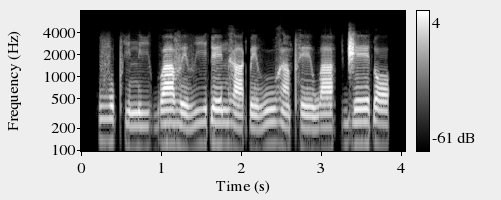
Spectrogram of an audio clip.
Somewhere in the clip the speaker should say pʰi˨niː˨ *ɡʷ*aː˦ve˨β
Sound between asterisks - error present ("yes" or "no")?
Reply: no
